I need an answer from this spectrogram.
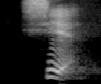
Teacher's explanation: The tone in the first syllable is the fourth falling tone. 谢. And the second syllable is the neutral tone.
